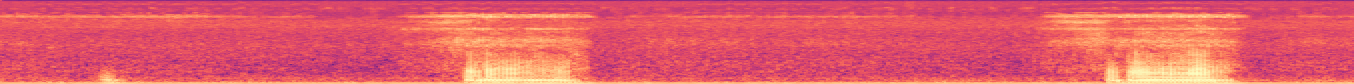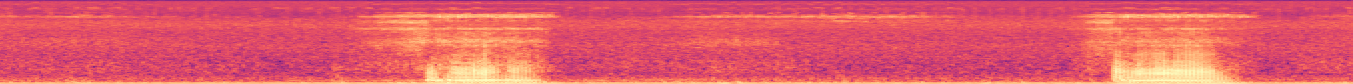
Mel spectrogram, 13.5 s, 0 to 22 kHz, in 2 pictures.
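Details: Snoring from a sleeping dog: four regular, rattling snores, about 18 a minute, over a steady low hum.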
